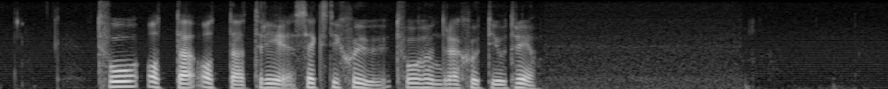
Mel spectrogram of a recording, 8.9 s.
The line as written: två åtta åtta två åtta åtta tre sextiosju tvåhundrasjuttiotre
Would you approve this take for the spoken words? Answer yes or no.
no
